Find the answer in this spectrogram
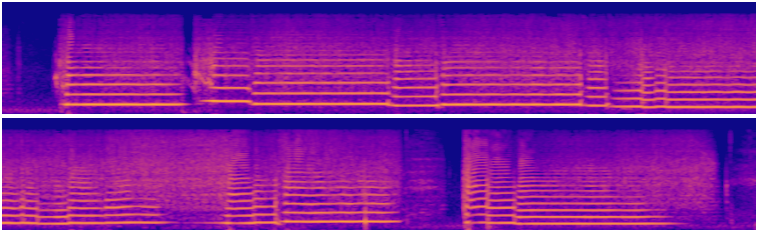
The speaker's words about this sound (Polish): Trąbka jazzowa.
